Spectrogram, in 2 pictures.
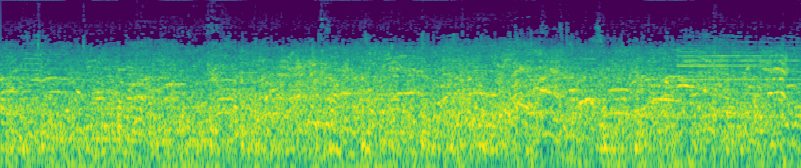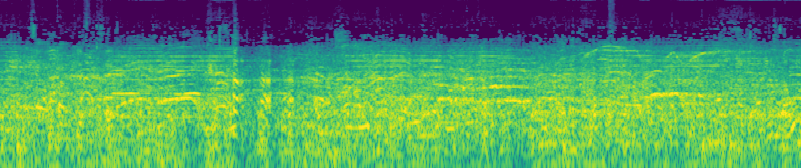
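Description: A large crowd of spectators chatters and shouts throughout.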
